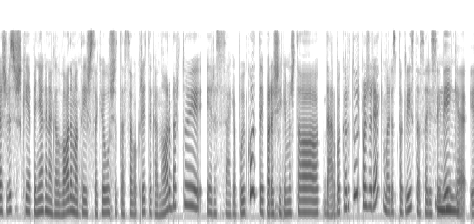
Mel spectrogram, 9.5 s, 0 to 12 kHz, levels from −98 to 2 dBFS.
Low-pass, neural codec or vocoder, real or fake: 7.2 kHz; none; real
